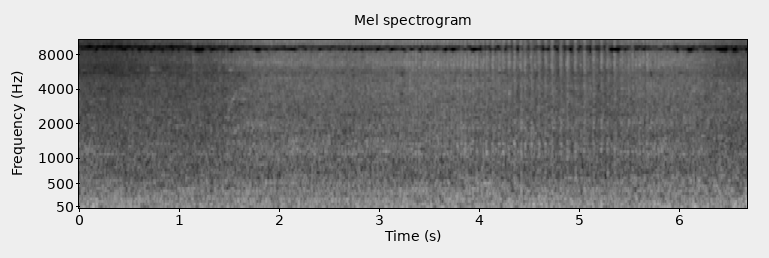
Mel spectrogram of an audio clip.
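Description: Steady low rumble of the Salvia Maru ferry's engines and machinery, heard from on deck while the ship lies at the quay.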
